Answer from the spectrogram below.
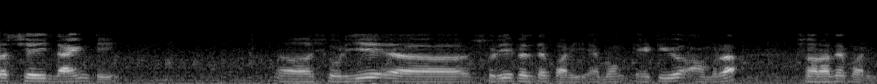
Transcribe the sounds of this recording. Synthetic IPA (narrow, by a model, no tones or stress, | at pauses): ɾaʃejlajnʈi | ʃoɽie | ʃoɽiefelt̪epaɾieboŋeʈioʔamɾa | ʃɔɾat̪epaɾi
